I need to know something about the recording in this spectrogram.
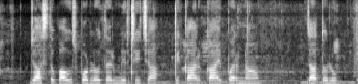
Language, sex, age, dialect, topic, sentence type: Marathi, female, 18-24, Southern Konkan, agriculture, question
